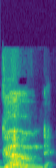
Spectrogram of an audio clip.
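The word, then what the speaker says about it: Gund: thinks about it um she fights with herself on how to say gunned well she said gooned and i'm like oh my gosh i've been saying it wrong all this time so she said she's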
